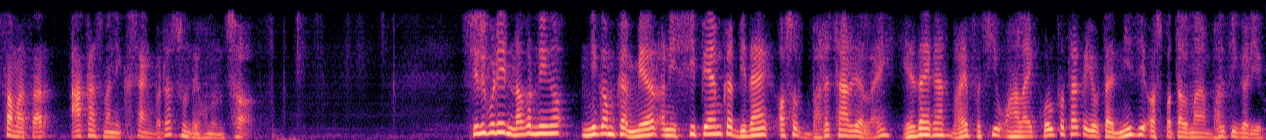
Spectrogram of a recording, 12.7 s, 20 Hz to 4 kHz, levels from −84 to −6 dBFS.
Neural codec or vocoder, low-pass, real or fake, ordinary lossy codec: codec, 24 kHz, 0.9 kbps, DualCodec; 3.6 kHz; fake; none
